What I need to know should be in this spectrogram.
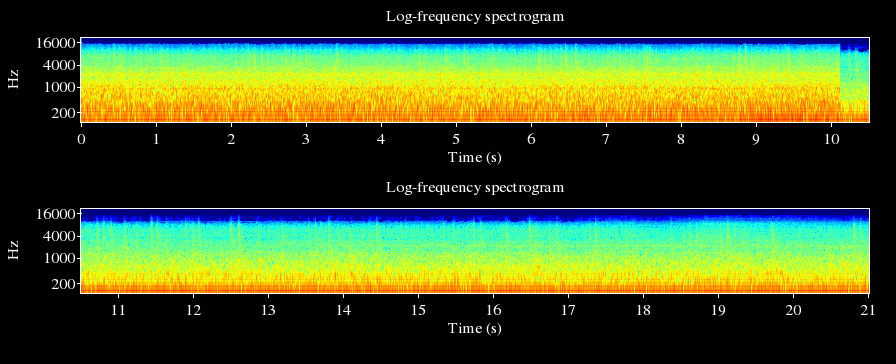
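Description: A heavy engine hums steadily nearby.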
